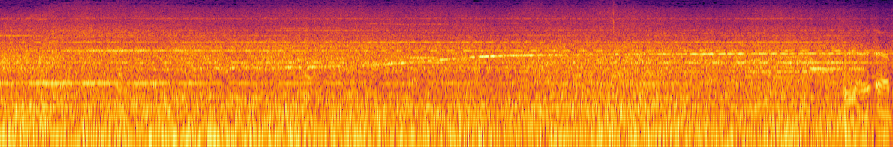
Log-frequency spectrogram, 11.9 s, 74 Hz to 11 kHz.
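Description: An Airbus airliner with IAE V2500 engines produces a steady, fairly loud engine roar with a faint rising whine at an airport.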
